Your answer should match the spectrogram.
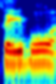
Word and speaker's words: Sable: Hi, my name is Sable. I don't know if you heard this before, but it's pronounced Sable. I know it's a very strange spelling.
